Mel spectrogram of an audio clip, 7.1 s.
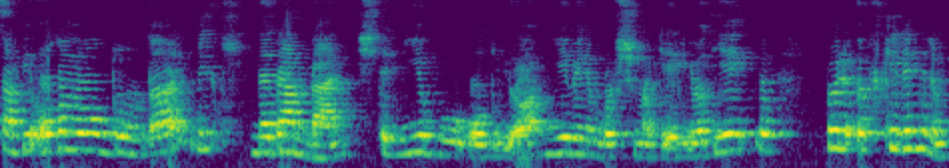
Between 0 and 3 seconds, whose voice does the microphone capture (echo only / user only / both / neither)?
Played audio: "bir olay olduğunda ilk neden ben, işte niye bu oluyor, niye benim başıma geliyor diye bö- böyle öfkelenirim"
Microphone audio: echo only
